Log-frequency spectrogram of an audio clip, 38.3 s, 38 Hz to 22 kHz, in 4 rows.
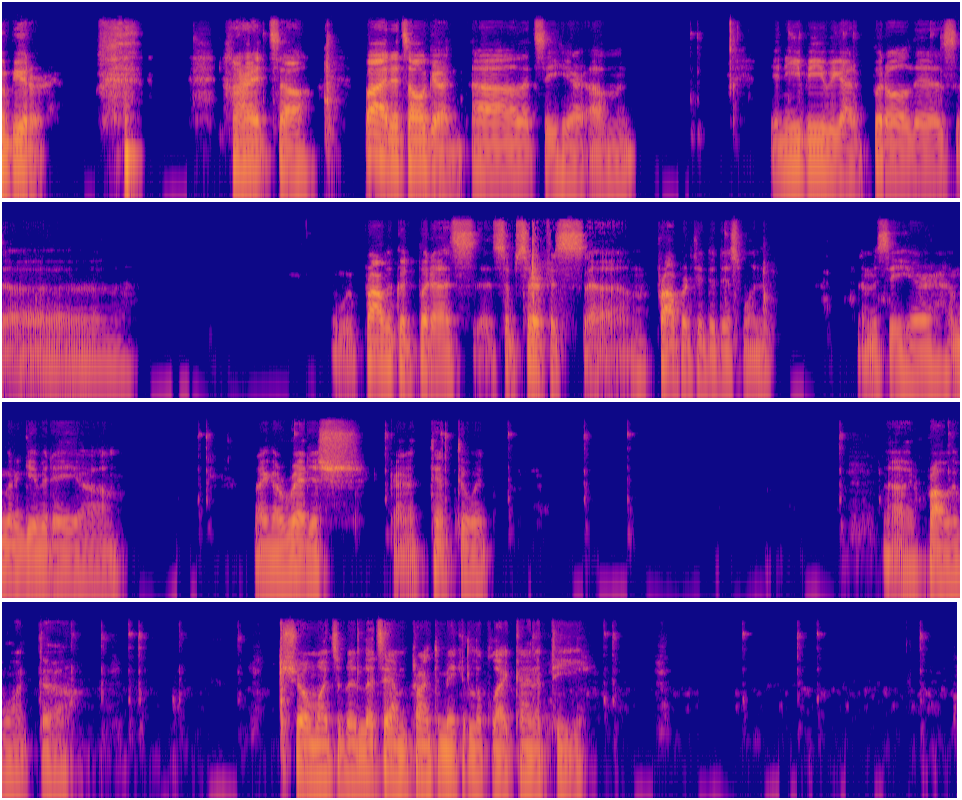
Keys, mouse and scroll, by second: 2.7 click, 4.3-7.0 scroll down 13, 7.0 click, 8.2 click, 8.7 click, 9.5 click, 17.0 click, 17.8-18.2 scroll down 5, 18.2-20.0 scroll up 16, 21.3 click, 23.8 click, 24.5 click, 25.6 click, 28.3-28.6 scroll up 3, 28.6 scroll down 3, 28.8 middle click, 29.6 middle click, 30.3 click, 30.7 middle click, 30.7 scroll down 1, 32.7 click, 35.1 click, 36.3 click, 37.1 click.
